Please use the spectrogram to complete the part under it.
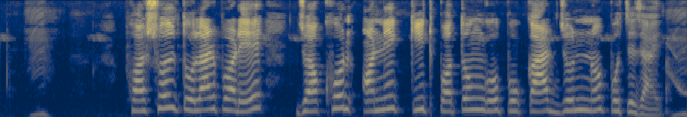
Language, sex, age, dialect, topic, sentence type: Bengali, female, <18, Northern/Varendri, agriculture, statement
